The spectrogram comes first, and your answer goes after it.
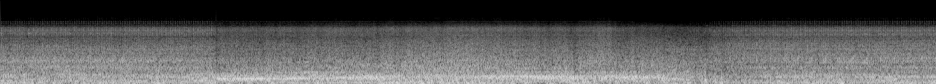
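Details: New Holland T8020 tractor with a Cummins 8.3 L diesel, after fitting new Bosch injectors: fires and settles into a fairly steady rumbling idle with a faint whistle, no misfire or knock; normal idle.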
